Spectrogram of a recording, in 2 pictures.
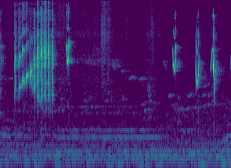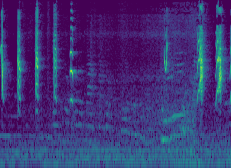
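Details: Long-tailed shrike song for provoking a quiet shrike: an opening rapid buzzy rattle, a pause, then a series of sharp clicking chips, a gap, and a few harsh closing notes over faint hum.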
